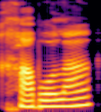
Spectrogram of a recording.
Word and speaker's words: Gabola: So this, it's spelled Gabola, but they pronounce it Khabola Church.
